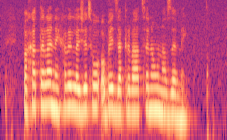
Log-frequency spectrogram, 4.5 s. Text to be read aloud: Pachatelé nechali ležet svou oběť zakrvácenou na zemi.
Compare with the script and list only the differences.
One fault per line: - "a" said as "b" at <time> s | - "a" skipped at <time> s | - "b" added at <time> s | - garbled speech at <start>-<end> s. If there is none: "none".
none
